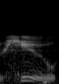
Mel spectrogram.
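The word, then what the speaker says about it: HU: And it's pronounced like the name Hugh, H-U-G-H, Hugh, or H-U-E, Hugh.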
